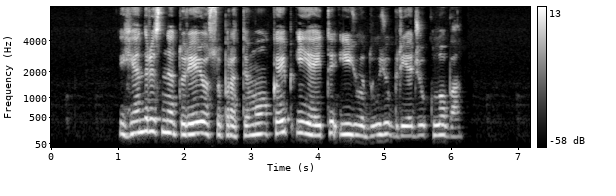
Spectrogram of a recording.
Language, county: Lithuanian, Marijampolė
